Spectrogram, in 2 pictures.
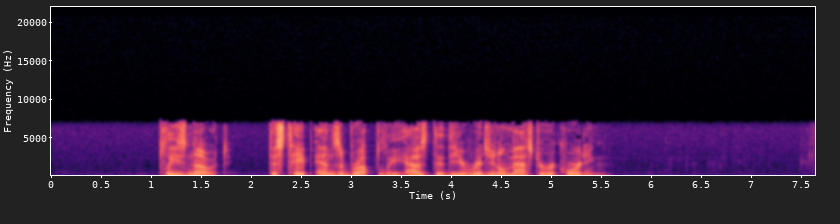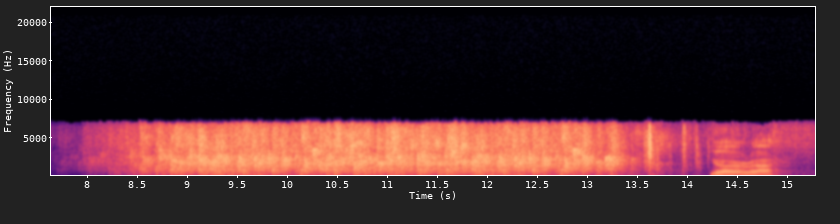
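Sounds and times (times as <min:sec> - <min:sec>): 
speech: 0:01.1 - 0:05.6, 0:14.2 - 0:15.0
audience applause: 0:07.8 - 0:13.7.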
